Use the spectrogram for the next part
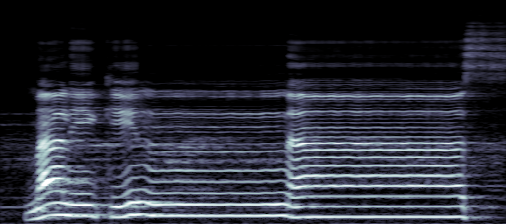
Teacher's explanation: Kemudian jangan lupa di situ nun tasydid digunnahkan agak lama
